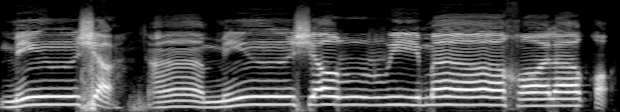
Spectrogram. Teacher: di situ min dengung, iaitu ikhfa. Di situ nun bertemu shin. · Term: ikhfa hakiki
